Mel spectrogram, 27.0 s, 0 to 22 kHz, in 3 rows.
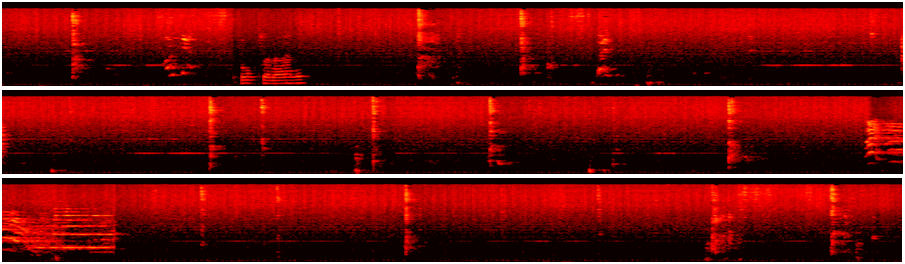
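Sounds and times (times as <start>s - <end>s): rackets hitting shuttlecock: 13.8s - 14.1s, 16.2s - 16.6s.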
